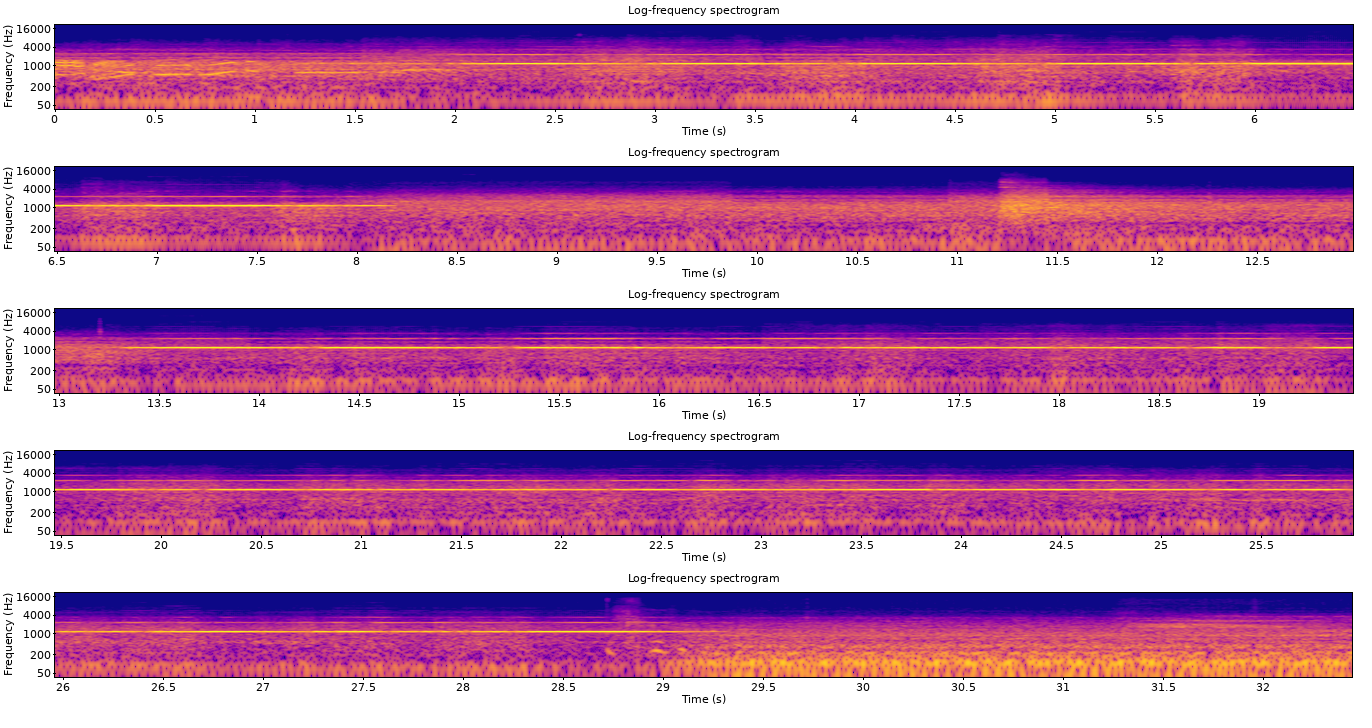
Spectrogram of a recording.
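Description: A steady, high-pitched electronic warning tone sounds for about six seconds, stops, then sounds again for about fifteen seconds. A short sharp hiss comes in the gap between the two tones.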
